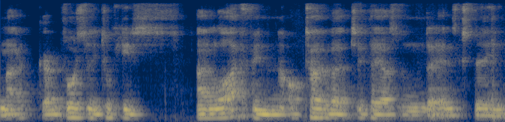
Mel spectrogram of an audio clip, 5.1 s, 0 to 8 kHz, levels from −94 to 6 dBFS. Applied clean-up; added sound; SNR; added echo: neural mask model DeepFilterNet 3.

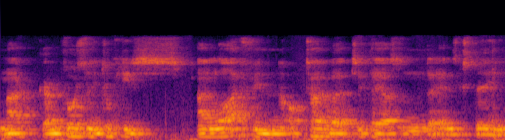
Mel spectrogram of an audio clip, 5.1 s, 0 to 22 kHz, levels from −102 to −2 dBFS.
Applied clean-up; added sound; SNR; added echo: none; Walk, footsteps; 19 dB; reverberation time 0.8 s.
